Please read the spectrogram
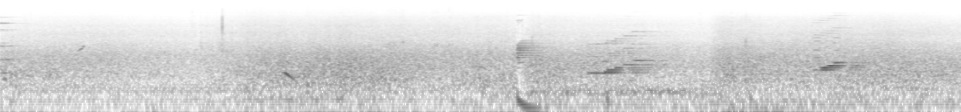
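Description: A steady wash of surf noise. A sharp hit comes about halfway through, followed by short rising sound effects added in the edit, once just after the hit and again near the end.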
